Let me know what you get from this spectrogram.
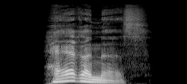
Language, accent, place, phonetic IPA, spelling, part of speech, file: German, Germany, Berlin, [ˈhɛːʁənəs], härenes, adjective, De-härenes.ogg
- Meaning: strong/mixed nominative/accusative neuter singular of hären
